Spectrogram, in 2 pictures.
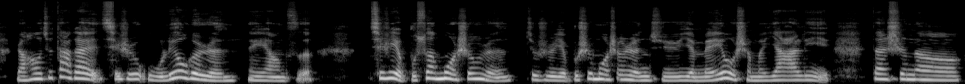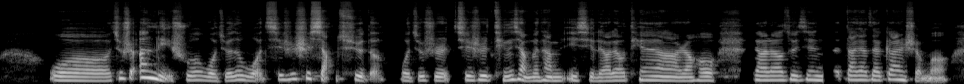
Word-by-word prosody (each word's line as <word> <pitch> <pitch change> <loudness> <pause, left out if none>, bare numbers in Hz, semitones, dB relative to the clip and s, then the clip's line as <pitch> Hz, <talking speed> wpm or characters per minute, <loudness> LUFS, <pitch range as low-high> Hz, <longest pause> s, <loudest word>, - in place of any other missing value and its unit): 然 195 -1 -2
后 250 +4 +2
就 295 - -5
大 335 -1 -1
概 270 -5 +3
其 260 - -3
实 245 -1 +1
5-6 235 - +1
个 265 -3 +6
人 180 -3 +1
那 - - -4
样 175 -2 -1
子， 160 - -8 0.5
其 280 - +1
实 280 - +5
也 260 - +6
不 - - -6
算 275 +6 +4
陌 265 -2 +7
生 255 +2 +3
人， 180 -2 -3
就 220 -6 -4
是 195 -2 0
也 175 -1 +1
不 200 - -6
是 260 - -1
陌 245 -2 +5
生 220 +1 -4
人 190 -3 +1
局， 180 -4 -4
也 185 -1 0
没 180 +5 -1
有 275 -1 +5
什 215 -3 -4
么 180 0 -2
压 200 +1 -1
力， 200 -2 -4 0.4
但 245 -2 +1
是 245 0 -1
呢， 205 -4 +1 0.5
我 175 -3 +1
就 280 - -1
是 290 - 0
按 315 -1 +7
理 235 -8 +4
说， 200 -1 -3
我 175 -3 -1
觉 175 - -3
得 210 +3 0
我 175 -4 -2
其 220 - -4
实 235 +3 -1
是 260 +2 +1
想 - - +1
去 220 -7 -1
的， 230 - -7
我 175 -2 -3
就 190 - -3
是 180 -2 -2
其 200 - -1
实 200 +1 +2
挺 195 +1 -2
想 225 -7 +2
跟 170 +1 -1
他 180 -1 +1
们 170 0 -1
一 - - 0
起 180 -1 -3
聊 165 0 -2
聊 180 +1 -1
天 195 +1 -4
啊， 175 -1 +1
然 170 +1 -1
后 180 -1 -1 0.4
聊 200 -2 +1
聊 200 0 +1
最 205 +1 -1
近 200 -1 -1 0.2
大 210 -2 -1
家 205 0 0
在 200 -1 -1
干 215 0 0
什 195 - -4
么。 - - -4
200 Hz, 260 characters per minute, -21 LUFS, 180-235 Hz, 0.5 s, 陌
